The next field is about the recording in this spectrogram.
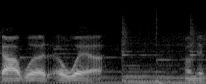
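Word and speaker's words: あわれ: It's spelt like our word aware, only pronounced Aware.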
